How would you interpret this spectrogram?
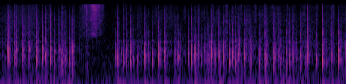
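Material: Faux leather.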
